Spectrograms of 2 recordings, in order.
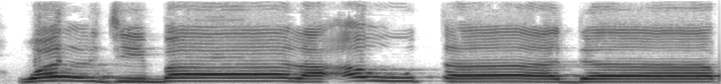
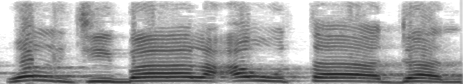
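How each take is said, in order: First: The final word ends with a long a vowel. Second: The final word ends with an n sound. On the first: The speaker calls it right. "tapi wal jibala autada, mat asli" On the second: The speaker calls it wrong. "Tidak boleh dibaca wal jibala autadan, tidak boleh"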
